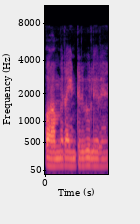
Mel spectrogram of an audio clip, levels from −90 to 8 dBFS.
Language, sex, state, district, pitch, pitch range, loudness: Hindi, male, Chhattisgarh, Kabirdham, 105 Hz, 105-110 Hz, -21 LUFS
